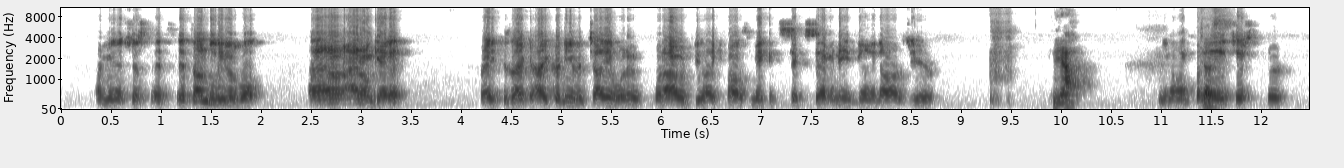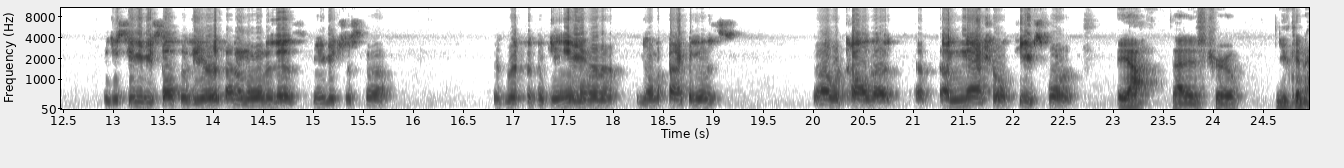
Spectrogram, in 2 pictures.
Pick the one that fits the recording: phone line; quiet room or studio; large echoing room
phone line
